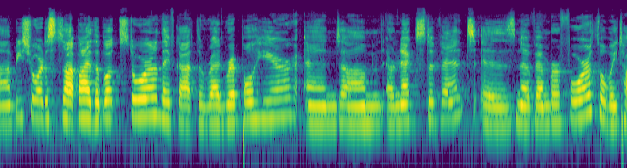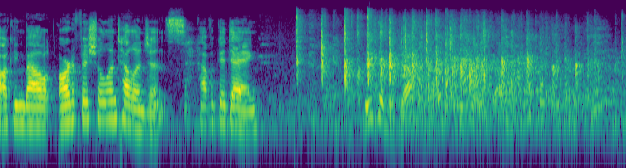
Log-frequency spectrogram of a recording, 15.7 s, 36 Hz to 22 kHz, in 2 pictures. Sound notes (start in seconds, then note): 11.5 audience applauds; 15.4 audience chattering indistinctly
